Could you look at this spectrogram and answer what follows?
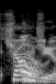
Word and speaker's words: Cheongju: I'm not even going to try to pronounce that city. You got one in Singapore. Oh wait, Singapore? Go back. It's Cheongju.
